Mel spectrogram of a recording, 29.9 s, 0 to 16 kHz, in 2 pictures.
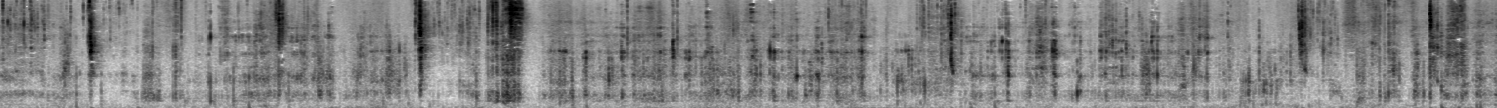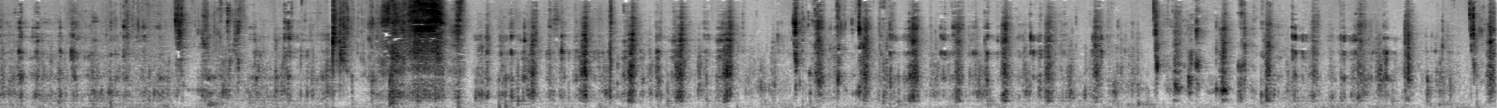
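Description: Close-miked chewing of a mouthful of rice and fried egg: many wet smacks and small clicks. A louder, brief burst of noise comes about 19 seconds in.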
